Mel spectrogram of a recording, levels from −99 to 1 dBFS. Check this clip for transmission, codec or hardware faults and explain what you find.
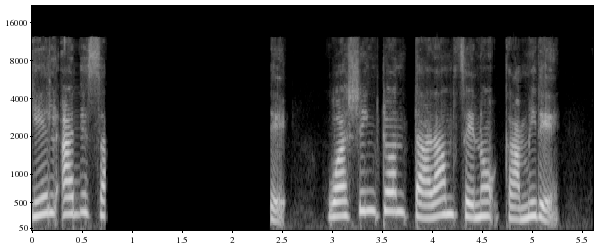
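Two faults affect this speech clip, both early on.

From 0.43 to 0.52 s, a burst of packet loss: consecutive packets never arrived, so the receiver stretched the last sound for about 53 ms as a fading buzz or hiss, then skipped 60 ms ahead.

From 0.74 to 2.39 s, an audio dropout to silence, likely from a lost input connection. Silence was recorded instead, so speech cuts off abruptly into 1.65 s of dead silence with no room tone.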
